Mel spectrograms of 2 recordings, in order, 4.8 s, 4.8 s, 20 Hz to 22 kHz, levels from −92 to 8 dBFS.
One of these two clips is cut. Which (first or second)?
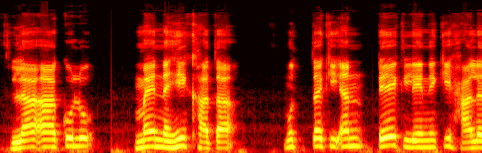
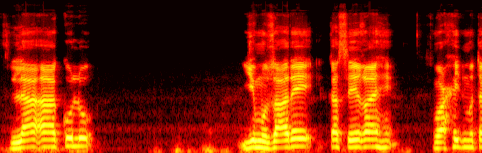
first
